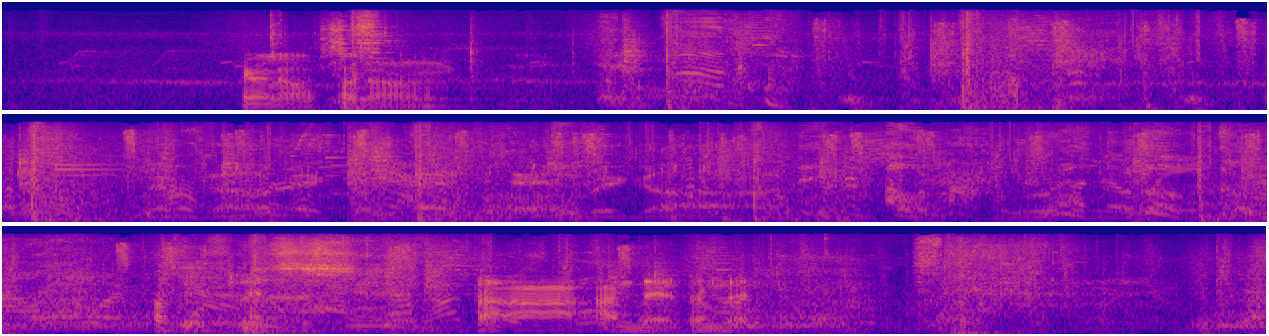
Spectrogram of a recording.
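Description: Weapons clash and thud in a close fight.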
